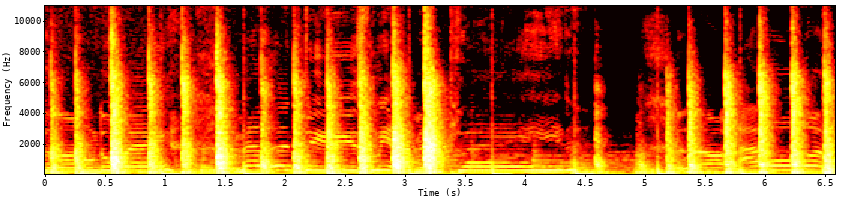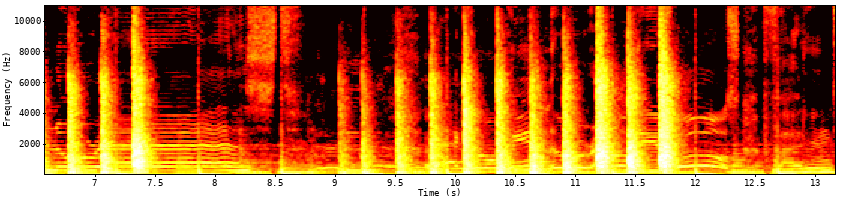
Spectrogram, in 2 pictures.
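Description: Hammer driving small nails into a wooden strip on a plywood panel, light sharp strikes coming several a second in three quick runs with short pauses between, over background music.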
